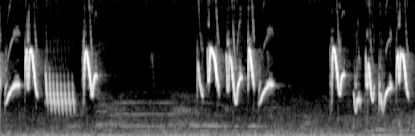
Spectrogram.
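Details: Master recording of a yellow-fronted canary for training other birds; high whistled notes and a brief buzzy trill, a quiet gap, then two lively phrases of rapid swooping chirps.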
